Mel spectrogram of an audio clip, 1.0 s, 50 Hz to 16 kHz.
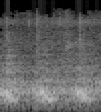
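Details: Fetal heartbeat, first heartbeat recording, on Doppler at a prenatal appointment, described as strong: fast, rhythmic whooshing pulses at about 165 beats a minute.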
